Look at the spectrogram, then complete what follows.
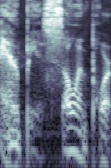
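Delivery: soft, unvoiced whisper.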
